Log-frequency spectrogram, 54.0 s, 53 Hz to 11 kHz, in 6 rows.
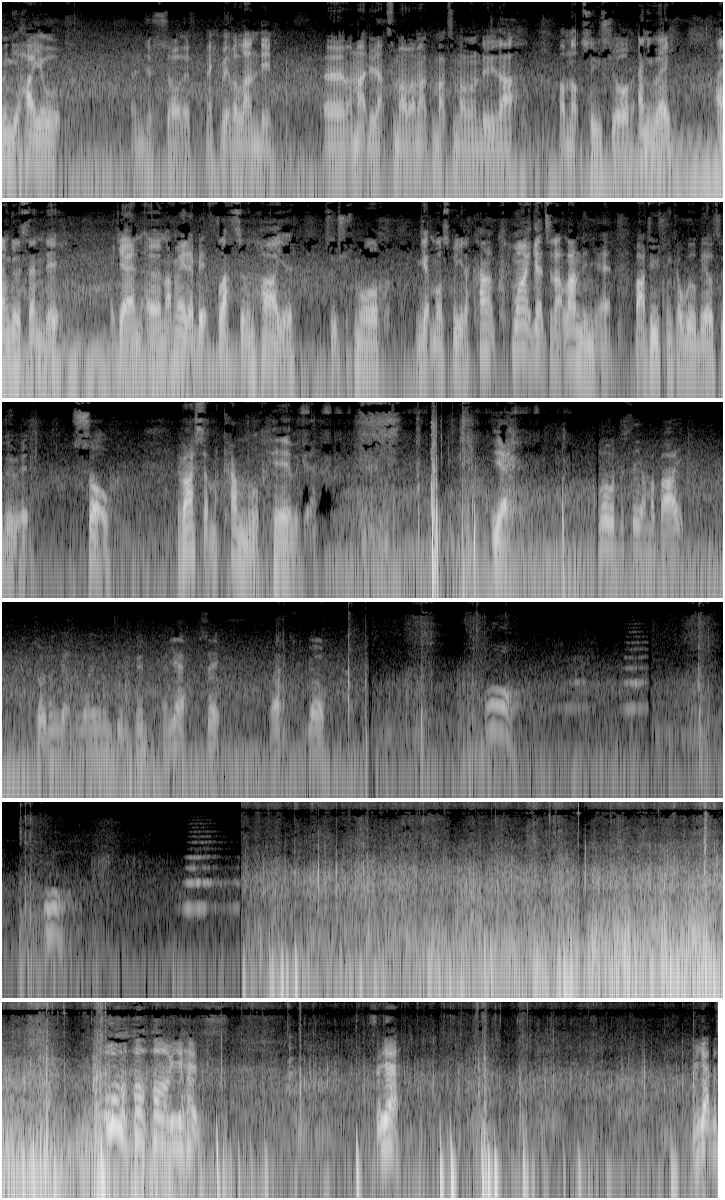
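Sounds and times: bike rolling over dirt trail: 39.0 - 54.0.

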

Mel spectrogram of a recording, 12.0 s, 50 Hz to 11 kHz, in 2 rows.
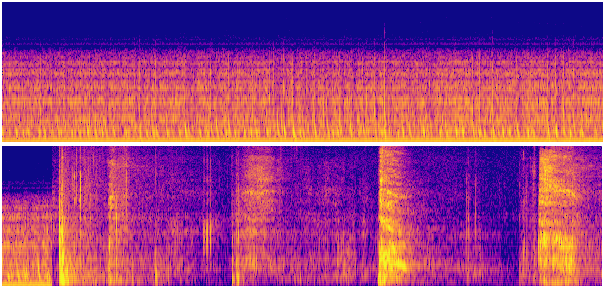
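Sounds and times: person vocal outburst: 11.3 - 12.0.

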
